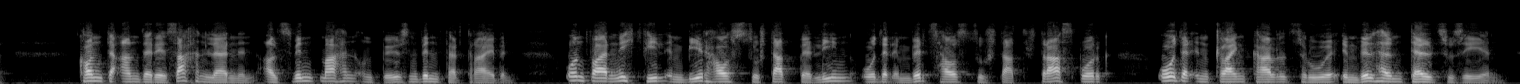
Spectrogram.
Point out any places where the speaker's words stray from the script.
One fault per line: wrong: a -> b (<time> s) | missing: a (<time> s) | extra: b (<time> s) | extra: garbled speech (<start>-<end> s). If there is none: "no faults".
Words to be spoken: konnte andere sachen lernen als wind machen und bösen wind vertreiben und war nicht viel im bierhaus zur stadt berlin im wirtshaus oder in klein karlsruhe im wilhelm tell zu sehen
extra: oder (8.6 s)
extra: zur stadt strassburg (9.7 s)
